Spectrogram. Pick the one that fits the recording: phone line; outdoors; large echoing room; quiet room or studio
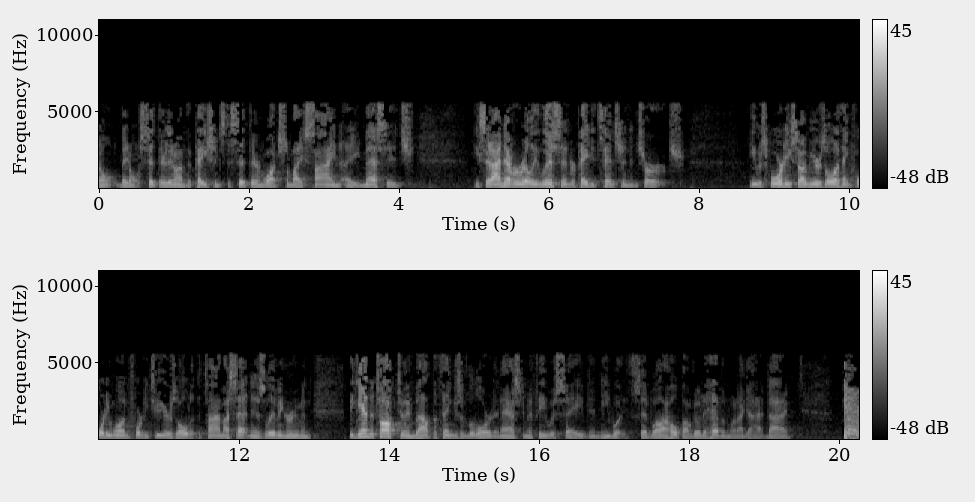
large echoing room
